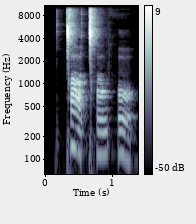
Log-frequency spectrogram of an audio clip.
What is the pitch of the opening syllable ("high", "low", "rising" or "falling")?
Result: falling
